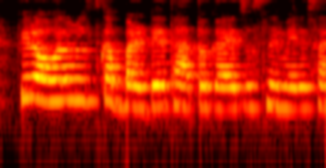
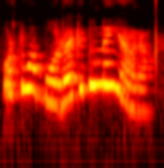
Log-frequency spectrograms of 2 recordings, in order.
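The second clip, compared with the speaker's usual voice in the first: higher-pitched indignant protest; retelling an angry scolding, voice raised in pitch; retold anger; 4 semitones higher, 4 dB louder than usual. Sister scolding brother for backing out late at night, indignant. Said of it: "अब मुझे इतना गुस्सा आया".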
